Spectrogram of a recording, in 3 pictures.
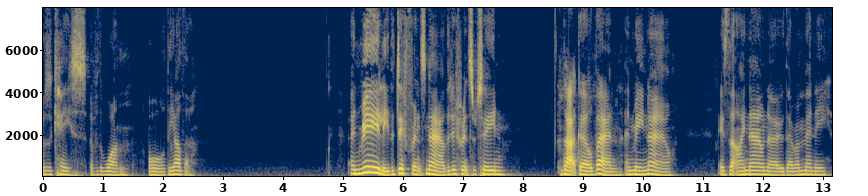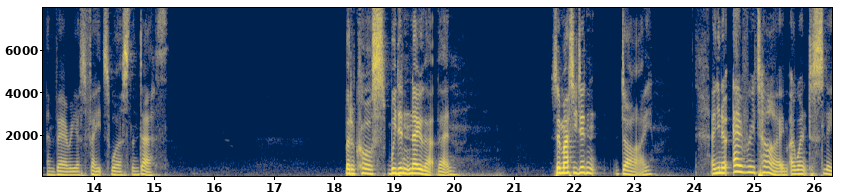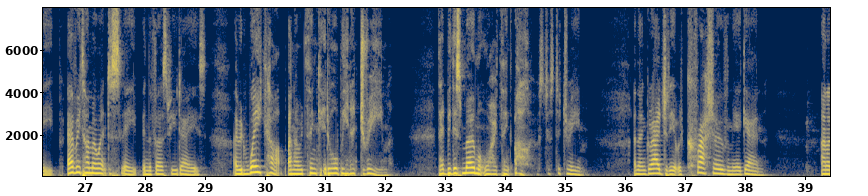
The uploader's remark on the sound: Recorded at the 5x15 Bristol event in January 2017.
